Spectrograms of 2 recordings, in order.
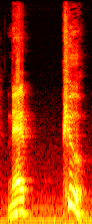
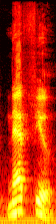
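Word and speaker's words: nephew: 부분을 few라고 발음을 하는데 영어에서 ph는 F 소리를 낸다라고 알고 계시면 돼요 그래서 모든 ph가 붙어 있는 거는 F 소리를 낸다 이렇게 기억하시면 돼요 그래서 내 퓨 이게 아니고 netfu 이렇게 발음을 하고요 정순옥님 반갑습니다 본즈에서도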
